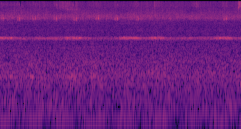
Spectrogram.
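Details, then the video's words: Crickets singing at night in the south of Crimea, a steady high trill pulsing without pause, with a fainter, even higher trill above it, over the soft broad hiss of a night breeze. "Сверчки поют"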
